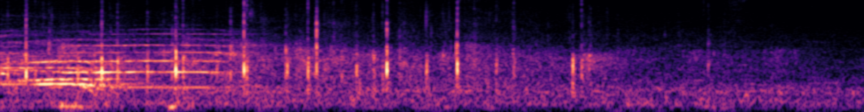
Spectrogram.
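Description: Scattered audience applause with a few faint cheers for a graduate crossing the stage, fading away over the first couple of seconds.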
